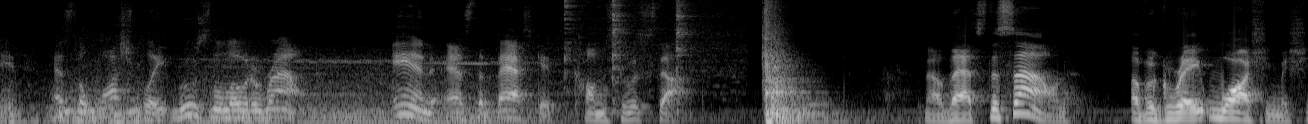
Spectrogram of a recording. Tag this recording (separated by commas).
Speech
